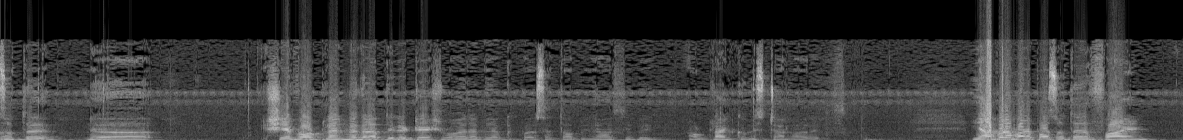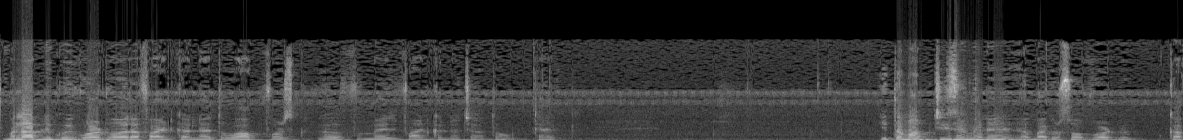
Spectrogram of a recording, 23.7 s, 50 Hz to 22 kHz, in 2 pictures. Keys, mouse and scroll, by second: 7.6 click, 12.0 click, 15.2-15.6 typing, 19.3 typing, 21.7-23.6 drag.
